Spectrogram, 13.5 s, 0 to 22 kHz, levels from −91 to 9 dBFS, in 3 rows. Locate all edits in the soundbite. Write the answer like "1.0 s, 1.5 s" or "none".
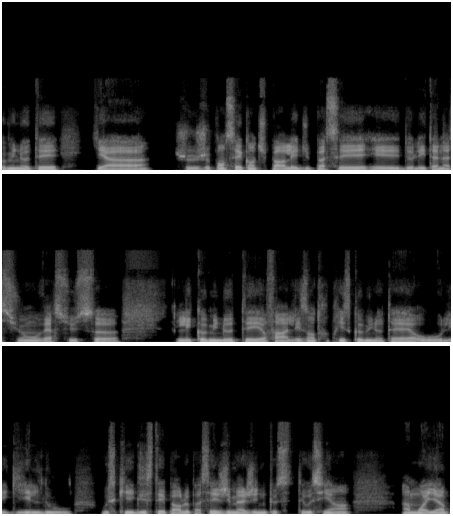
none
